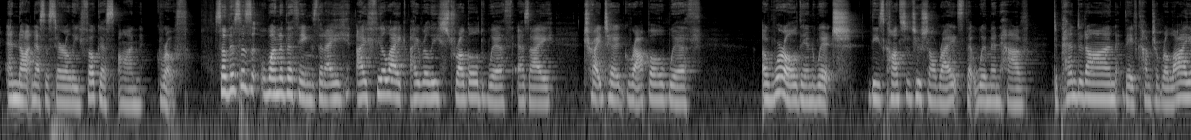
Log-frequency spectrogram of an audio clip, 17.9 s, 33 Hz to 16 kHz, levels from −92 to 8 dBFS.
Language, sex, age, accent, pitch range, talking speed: English, female, 30-49, American, 175-205 Hz, 150 wpm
